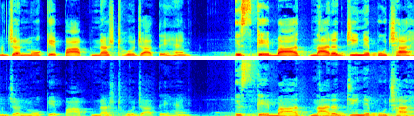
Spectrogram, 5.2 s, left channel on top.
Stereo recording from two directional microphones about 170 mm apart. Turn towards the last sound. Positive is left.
turn(degrees=30)  # may be behind; listen again after turning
